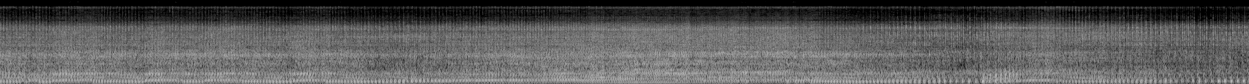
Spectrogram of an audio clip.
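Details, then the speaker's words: Alpha moped single-cylinder engine knocking after being ridden with oil at minimum: hard, uneven metallic knock about three per second; owner suspects piston hitting a valve, possibly a failing clutch basket or magneto striking; timing chain intact; revs drop. "Гремит движок, 80% клапана. Поршень бьет об клапан."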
